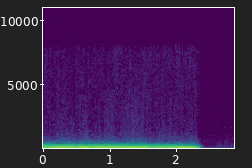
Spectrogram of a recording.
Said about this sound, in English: and just take some deep breaths and some humming. So let's do this together for the next couple of breaths. So breath in. Mm.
